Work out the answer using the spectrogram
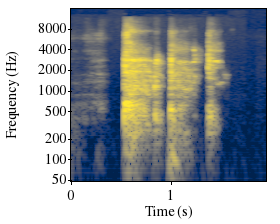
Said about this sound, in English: Well, you got a cough now, eh? Yeah, the change of weather really affects my asthma.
